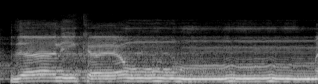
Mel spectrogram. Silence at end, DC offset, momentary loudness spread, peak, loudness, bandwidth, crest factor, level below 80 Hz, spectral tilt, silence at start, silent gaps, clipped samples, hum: 0 s; under 0.1%; 3 LU; -8 dBFS; -17 LUFS; 8.4 kHz; 8 dB; -48 dBFS; -7 dB/octave; 0 s; none; under 0.1%; none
